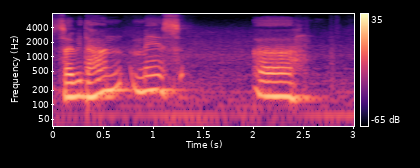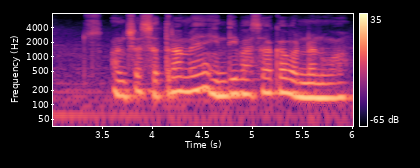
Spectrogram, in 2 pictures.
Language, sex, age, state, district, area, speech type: Hindi, male, 18-30, Madhya Pradesh, Betul, rural, spontaneous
